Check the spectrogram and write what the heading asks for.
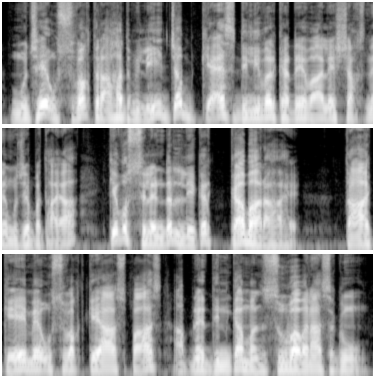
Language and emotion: Urdu, happy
